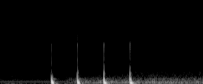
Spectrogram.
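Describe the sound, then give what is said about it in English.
Four heavy, booming knocks on a door in a steady, even rhythm, loud, followed by a low lingering rumble with no voices. “Just the most ominous door knocking in the history of the fucking world.”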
